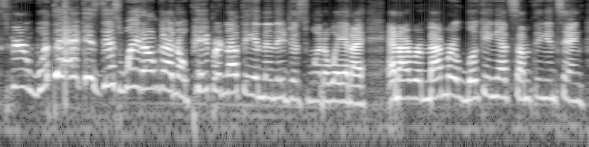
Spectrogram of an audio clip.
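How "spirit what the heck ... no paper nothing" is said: high, fast, exasperated retelling; flustered protest. Retold or imitated. Woman without paper protesting to Spirit, flustered. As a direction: act out being caught unprepared, voice jumping up.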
